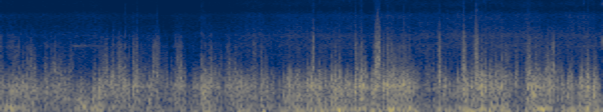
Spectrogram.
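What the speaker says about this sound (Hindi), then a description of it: "और कितनी हवा चल रही है देखो, बहुत हवा चल रही है।" Strong wind buffeting the microphone in loud, continuous gusts that swell and ease with a broad roaring rumble.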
